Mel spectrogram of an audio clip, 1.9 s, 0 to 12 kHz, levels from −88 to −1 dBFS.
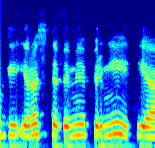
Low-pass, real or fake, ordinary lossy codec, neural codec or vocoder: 10.8 kHz; real; Opus, 32 kbps; none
